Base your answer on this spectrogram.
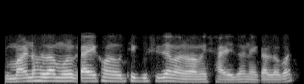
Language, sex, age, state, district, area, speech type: Assamese, male, 18-30, Assam, Udalguri, rural, conversation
